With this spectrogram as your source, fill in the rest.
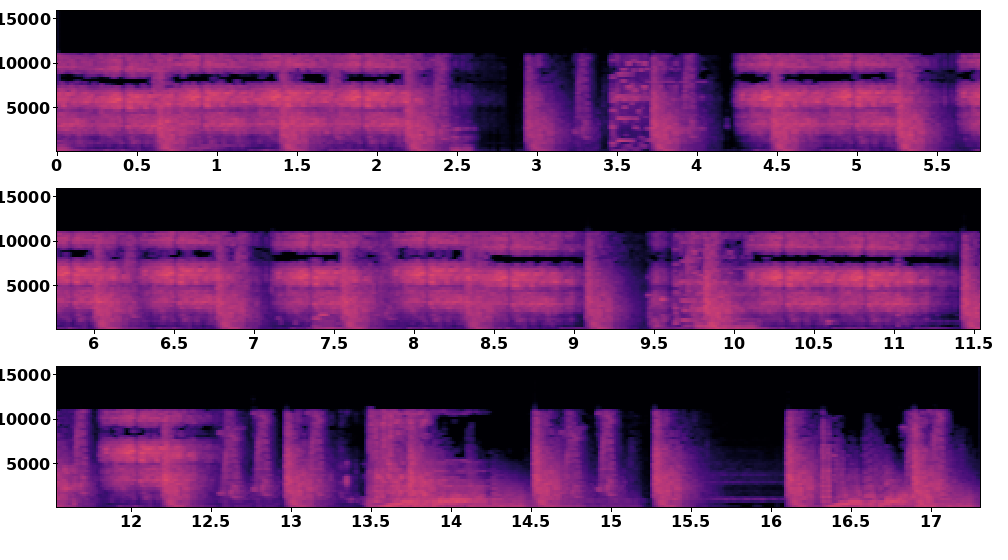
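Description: Punchy game attack effects thump and crack in quick succession.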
